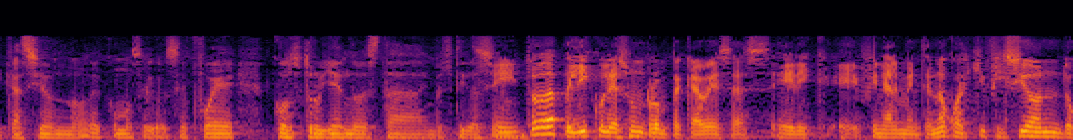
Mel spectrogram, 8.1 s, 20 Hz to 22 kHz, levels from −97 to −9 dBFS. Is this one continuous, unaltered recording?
yes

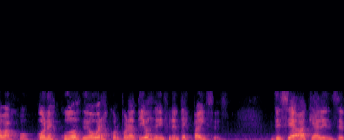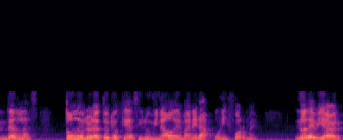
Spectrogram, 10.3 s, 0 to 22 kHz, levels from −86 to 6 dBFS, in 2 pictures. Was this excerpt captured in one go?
yes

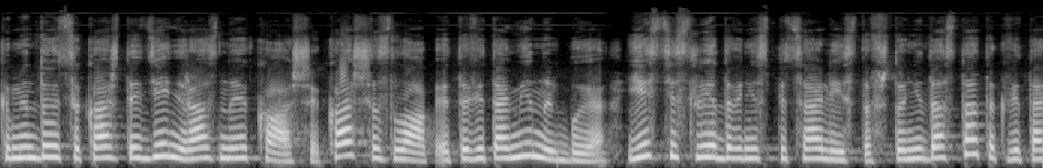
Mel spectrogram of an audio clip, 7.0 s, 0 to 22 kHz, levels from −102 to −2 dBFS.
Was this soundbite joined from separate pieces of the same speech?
yes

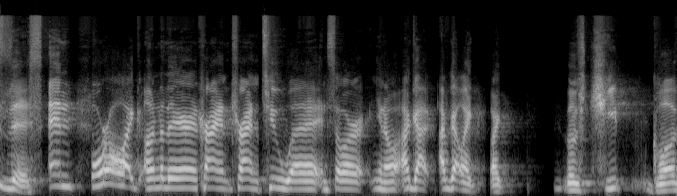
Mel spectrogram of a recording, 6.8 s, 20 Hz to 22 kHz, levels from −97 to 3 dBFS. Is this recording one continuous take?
no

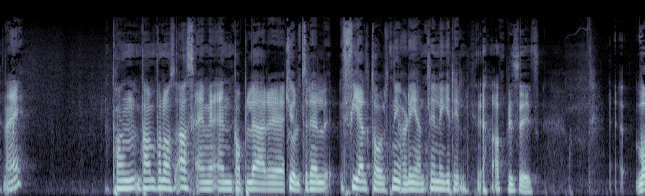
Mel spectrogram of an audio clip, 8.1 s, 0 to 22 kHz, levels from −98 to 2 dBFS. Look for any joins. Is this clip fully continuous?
no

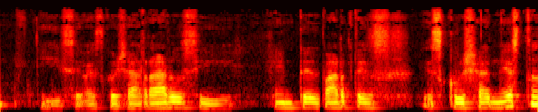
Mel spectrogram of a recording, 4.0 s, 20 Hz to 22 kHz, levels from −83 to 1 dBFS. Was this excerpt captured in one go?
no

